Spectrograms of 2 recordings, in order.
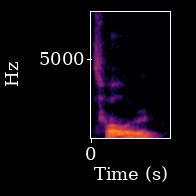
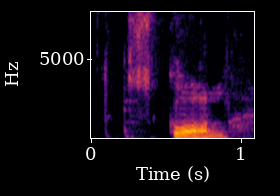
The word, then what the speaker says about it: skål: is it tall? Skål.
